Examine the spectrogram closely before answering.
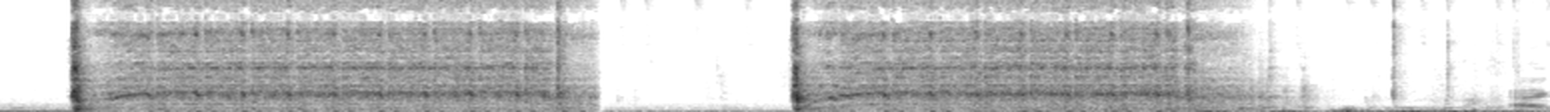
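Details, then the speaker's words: Go-kart small OHV engine, carburetor already cleaned: two bursts of steady starter cranking with no firing; cranks but won't start, so not the carburetor; owner suspects the flywheel. "it doesn't turn on all right so it wasn't the carburetor"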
